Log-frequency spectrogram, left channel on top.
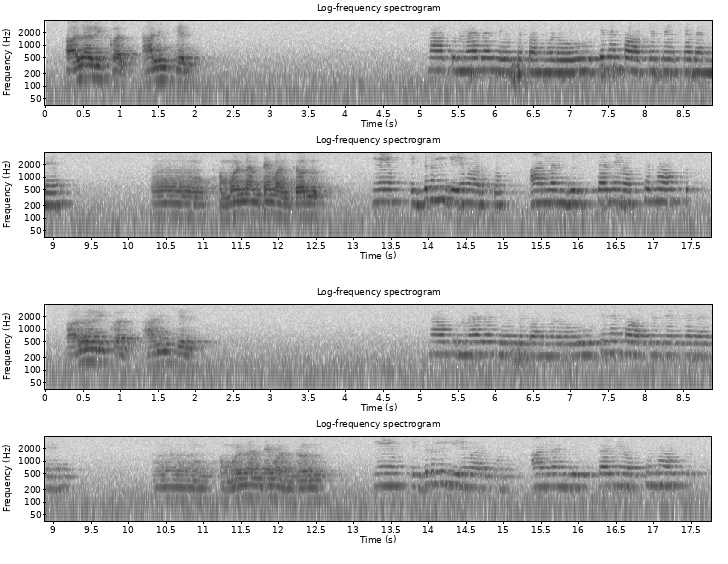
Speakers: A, on the left (about 50°); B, on the left (about 80°).
A: are are equal. All is, well.
B: నాకు ఉన్నాడండి. ఒక తమ్ముడు ఊకె నన్ను. టార్చర్ చేస్తాడండి
A: ఊ తమ్ముళ్ళు అంతే మంచోళ్ళు,
B: మేము ఇద్దరం గేమ్ ఆడుతాం. ఆడు నన్ను పిలుస్తాడు. నేను వస్తున్నా వస్తు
